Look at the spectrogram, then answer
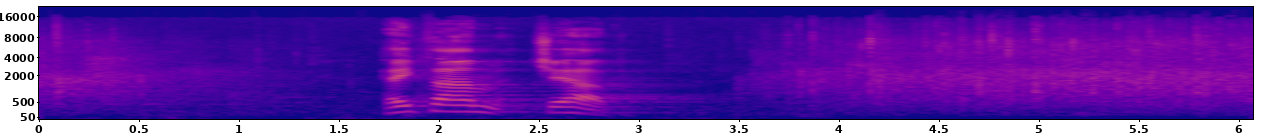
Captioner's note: applause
